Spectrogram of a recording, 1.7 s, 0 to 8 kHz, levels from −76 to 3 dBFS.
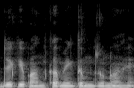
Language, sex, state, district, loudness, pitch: Marathi, male, Maharashtra, Aurangabad, -19 LUFS, 120 Hz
